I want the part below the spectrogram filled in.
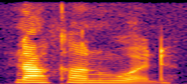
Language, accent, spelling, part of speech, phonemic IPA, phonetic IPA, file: English, US, knock on wood, verb / interjection, /ˌnɑk ɑn ˈwʊd/, [ˌnäk än ˈwʊd], En-us-knock on wood.ogg
- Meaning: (verb) To take a customary action to ward off some misfortune that is believed to be attracted by a presumptuous statement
